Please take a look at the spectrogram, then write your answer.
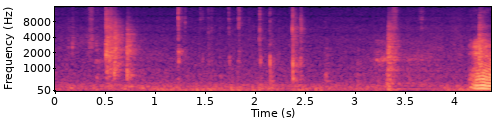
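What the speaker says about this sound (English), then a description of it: "just type in my password." Fingers type a password on a MacBook Air keyboard, a few soft, quick key taps close by in a quiet room, with a brief voice starting at the very end.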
